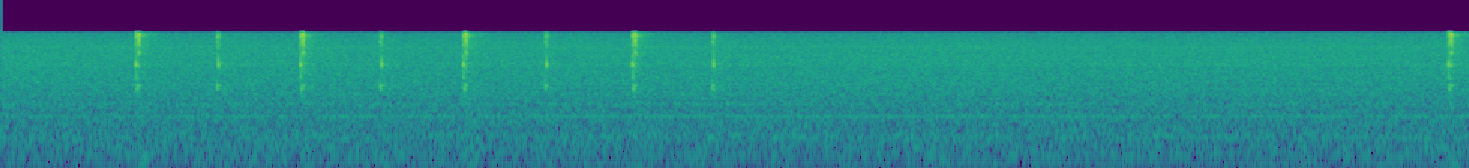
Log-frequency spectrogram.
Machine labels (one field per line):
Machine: valve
